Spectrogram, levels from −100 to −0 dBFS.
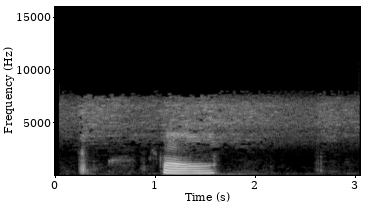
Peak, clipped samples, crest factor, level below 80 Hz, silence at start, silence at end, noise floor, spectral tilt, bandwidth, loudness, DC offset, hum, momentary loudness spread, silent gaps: -8 dBFS; under 0.1%; 20 dB; -74 dBFS; 0.25 s; 1.25 s; -52 dBFS; -4.5 dB/octave; 8 kHz; -23 LUFS; under 0.1%; none; 27 LU; none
